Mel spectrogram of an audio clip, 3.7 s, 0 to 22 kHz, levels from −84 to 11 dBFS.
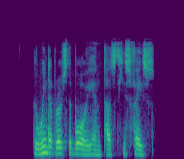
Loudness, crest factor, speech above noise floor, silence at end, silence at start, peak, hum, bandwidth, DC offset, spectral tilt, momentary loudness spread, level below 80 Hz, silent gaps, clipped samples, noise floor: -17 LUFS; 16 dB; 58 dB; 0.6 s; 0.7 s; -2 dBFS; none; 8.2 kHz; under 0.1%; -5 dB/octave; 7 LU; -58 dBFS; none; under 0.1%; -74 dBFS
